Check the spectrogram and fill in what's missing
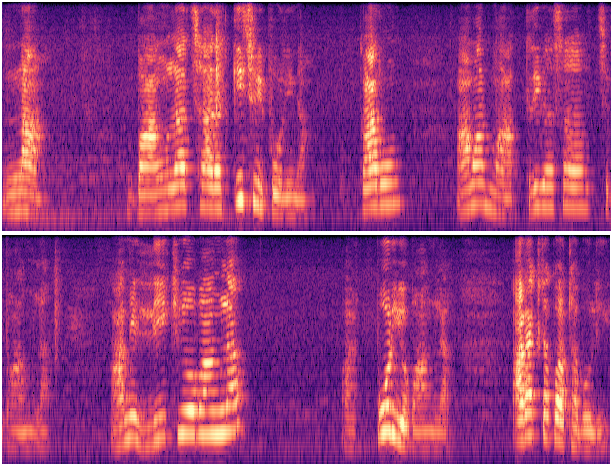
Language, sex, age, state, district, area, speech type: Bengali, female, 60+, West Bengal, North 24 Parganas, urban, spontaneous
